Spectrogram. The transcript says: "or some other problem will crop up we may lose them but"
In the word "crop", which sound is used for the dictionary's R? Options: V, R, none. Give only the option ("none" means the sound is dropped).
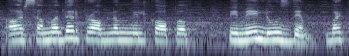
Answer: none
